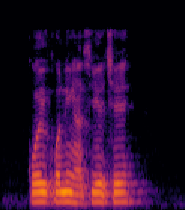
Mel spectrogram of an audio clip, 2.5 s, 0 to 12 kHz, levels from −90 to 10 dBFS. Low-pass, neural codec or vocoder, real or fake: 7.2 kHz; codec, 16 kHz, 4 kbps, FunCodec, trained on LibriTTS, 50 frames a second; fake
